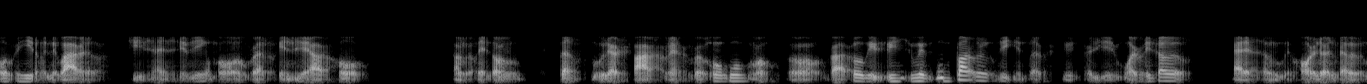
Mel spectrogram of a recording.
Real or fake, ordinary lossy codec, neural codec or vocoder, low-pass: fake; none; autoencoder, 44.1 kHz, a latent of 192 numbers a frame, MeloTTS; 3.6 kHz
